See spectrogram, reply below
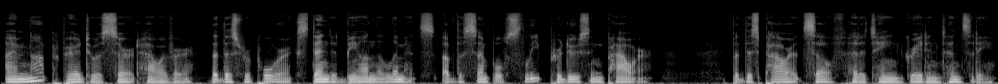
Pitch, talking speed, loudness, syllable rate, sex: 110 Hz, 170 wpm, -22 LUFS, 5.4 syllables/s, male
